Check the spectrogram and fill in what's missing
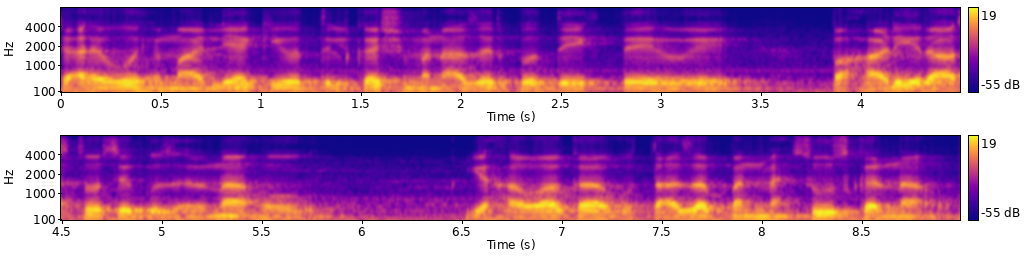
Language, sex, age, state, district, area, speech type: Urdu, male, 30-45, Delhi, South Delhi, rural, spontaneous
